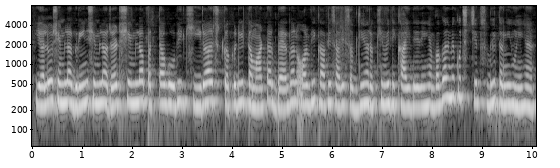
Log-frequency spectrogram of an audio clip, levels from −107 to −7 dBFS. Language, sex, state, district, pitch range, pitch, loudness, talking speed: Hindi, female, Maharashtra, Dhule, 230-260 Hz, 245 Hz, -29 LUFS, 185 wpm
